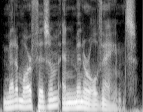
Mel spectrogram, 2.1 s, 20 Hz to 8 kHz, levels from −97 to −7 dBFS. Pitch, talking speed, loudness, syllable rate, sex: 100 Hz, 110 wpm, -15 LUFS, 4.6 syllables/s, male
